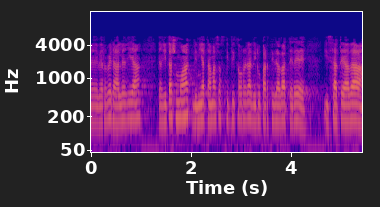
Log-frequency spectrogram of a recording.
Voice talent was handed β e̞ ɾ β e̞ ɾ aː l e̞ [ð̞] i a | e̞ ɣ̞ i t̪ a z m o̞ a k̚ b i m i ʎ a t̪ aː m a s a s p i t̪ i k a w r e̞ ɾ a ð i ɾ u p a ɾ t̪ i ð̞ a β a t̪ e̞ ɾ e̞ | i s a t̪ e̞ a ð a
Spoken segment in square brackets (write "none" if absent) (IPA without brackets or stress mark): ɣ̞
